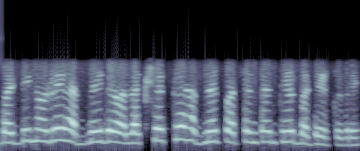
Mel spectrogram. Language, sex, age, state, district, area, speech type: Kannada, female, 18-30, Karnataka, Bidar, rural, conversation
